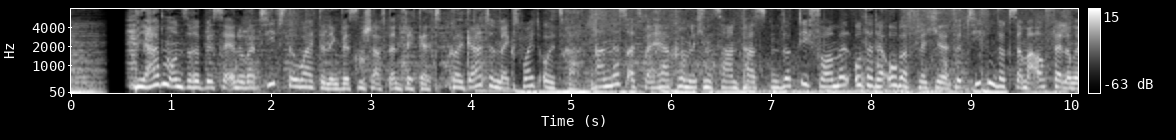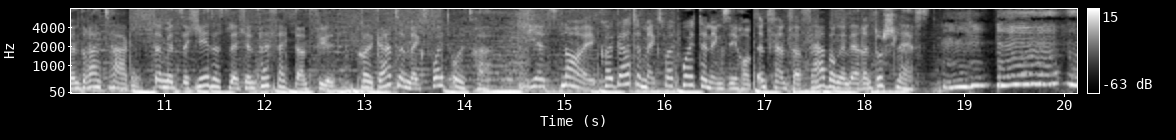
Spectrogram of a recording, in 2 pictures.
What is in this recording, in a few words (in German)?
TV Spot; Colgate Maxwhite Ultra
